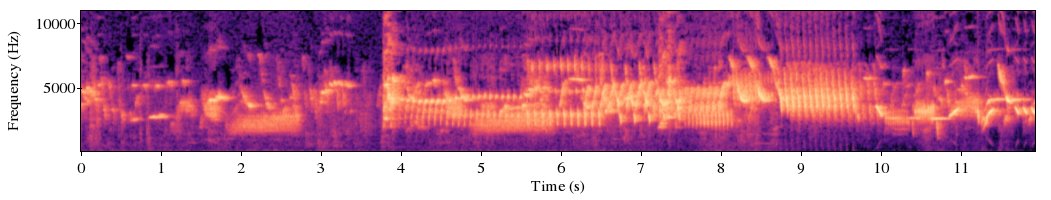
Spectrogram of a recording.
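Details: Canary in vigorous, unique cengkok song: a few varied opening notes and a buzzy trill, a brief lull, then a long rich sequence of rolling trills and fast repeated notes at shifting pitches.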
